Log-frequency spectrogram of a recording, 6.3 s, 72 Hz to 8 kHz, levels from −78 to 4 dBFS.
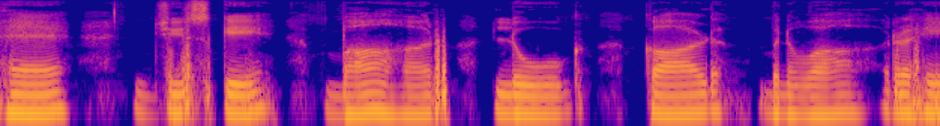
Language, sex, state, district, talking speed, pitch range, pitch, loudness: Hindi, male, Haryana, Rohtak, 65 wpm, 115-120 Hz, 115 Hz, -19 LUFS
